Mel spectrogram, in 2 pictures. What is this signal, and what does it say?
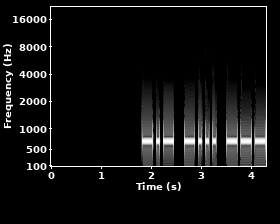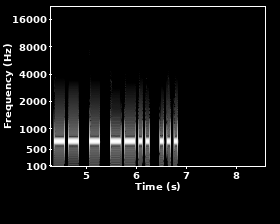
Morse code, heard as a keyed tone, about 17 wpm, 700 Hz. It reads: KB0TZS
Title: USA Call Signs - 6 Characters - Repeated 3x - 17wpm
